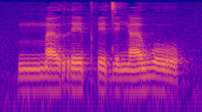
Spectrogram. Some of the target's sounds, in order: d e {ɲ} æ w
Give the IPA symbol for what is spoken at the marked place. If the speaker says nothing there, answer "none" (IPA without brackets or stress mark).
ŋ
